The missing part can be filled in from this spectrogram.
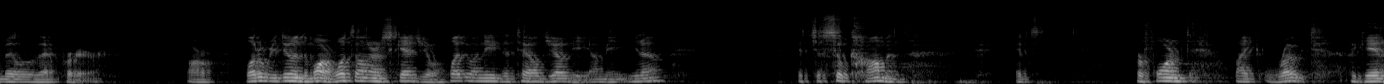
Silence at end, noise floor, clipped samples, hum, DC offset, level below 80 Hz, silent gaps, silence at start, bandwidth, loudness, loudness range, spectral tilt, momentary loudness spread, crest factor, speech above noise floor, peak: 0 s; -77 dBFS; under 0.1%; none; under 0.1%; -74 dBFS; none; 0 s; 11 kHz; -34 LUFS; 8 LU; -7 dB/octave; 19 LU; 22 dB; 44 dB; -14 dBFS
